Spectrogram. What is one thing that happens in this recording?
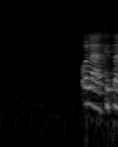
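A young woman speaks cheerfully and close by.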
